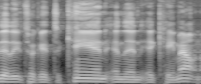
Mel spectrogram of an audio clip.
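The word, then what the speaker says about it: Cannes: check this out can't she can't hear this can can dad can't con concussion uh so when you're talking to your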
